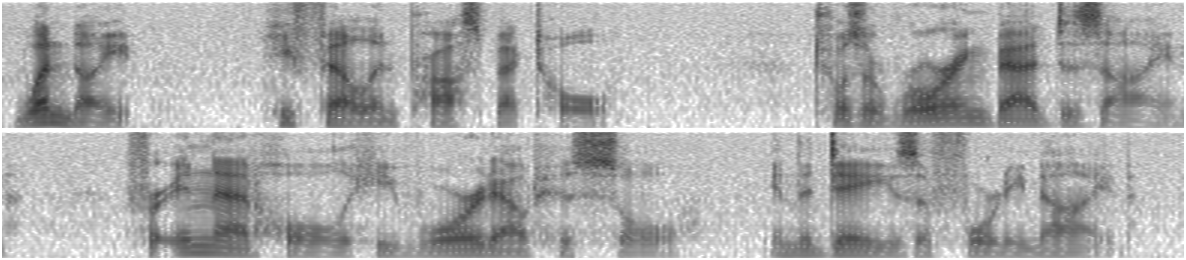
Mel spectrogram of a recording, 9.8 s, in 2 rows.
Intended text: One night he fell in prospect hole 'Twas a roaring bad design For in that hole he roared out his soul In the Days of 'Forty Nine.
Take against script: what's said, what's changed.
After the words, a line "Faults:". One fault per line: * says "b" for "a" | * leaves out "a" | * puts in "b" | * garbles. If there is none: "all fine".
One night he fell in prospect hole 'Twas a roaring bad design For in that hole he roared out his soul In the Days of 'Forty Nine.
Faults:
all fine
